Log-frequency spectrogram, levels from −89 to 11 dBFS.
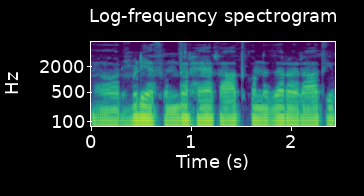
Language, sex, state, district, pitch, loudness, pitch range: Marwari, male, Rajasthan, Nagaur, 105 Hz, -15 LUFS, 100-110 Hz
